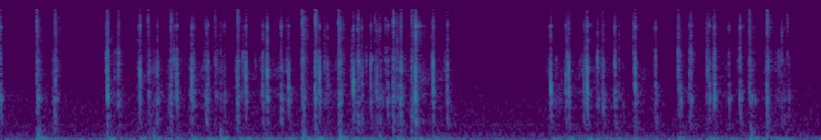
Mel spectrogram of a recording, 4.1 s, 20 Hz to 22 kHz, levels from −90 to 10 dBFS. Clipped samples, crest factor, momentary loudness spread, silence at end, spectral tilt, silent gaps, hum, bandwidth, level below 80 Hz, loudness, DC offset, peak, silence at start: under 0.1%; 32 dB; 8 LU; 0 s; -1 dB/octave; none; none; 17 kHz; -60 dBFS; -50 LUFS; under 0.1%; -20 dBFS; 0 s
